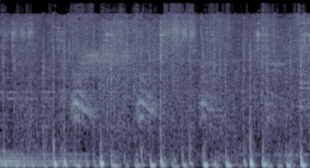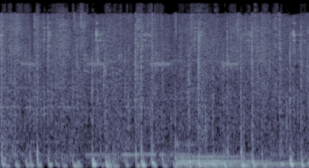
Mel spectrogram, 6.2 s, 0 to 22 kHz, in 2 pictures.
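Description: In the video game Red Dead Redemption 2, a horse's hooves clip-clop in a quick even rhythm, close and clear, with a low rumble swelling near the end and no talk.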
